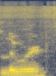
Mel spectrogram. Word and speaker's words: Leeward: Far Shores Lord Shores Leeward Shores is pronounced lured it's a sailing nautical terminology so if it only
